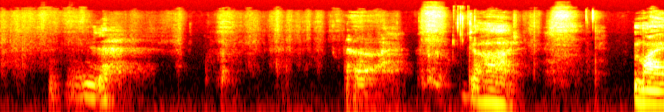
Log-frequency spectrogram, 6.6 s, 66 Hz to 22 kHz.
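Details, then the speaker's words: Sneezing fit after cooking with lots of black pepper: breathy gasps, sighs and snorting nasal bursts, ending in an abrupt loud sneeze. Spices trigger persistent, non-rapid sneezing and nostril flaring. "But, if I do cook something with spices, I always have to be very careful because one small whiff and I'm sneezing for like 30 minutes."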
